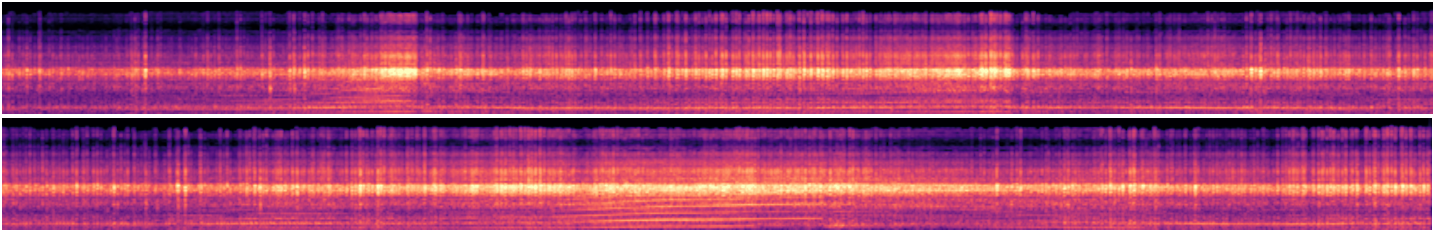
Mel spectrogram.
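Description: Motorcycle engine running at road speed, its pitch rising and falling as the throttle is opened and closed, with sudden drops in pitch about four and ten seconds in. Wind rushes steadily over the microphone throughout.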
